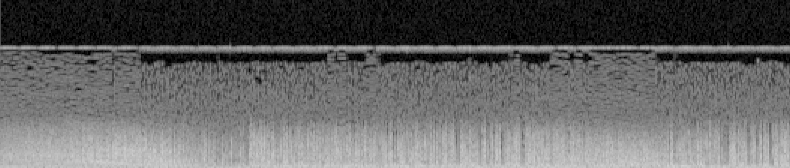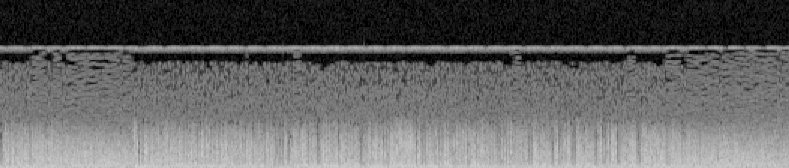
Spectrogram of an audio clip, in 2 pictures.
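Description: A bomber's propeller engines drone steadily, a dense noisy sound with no clear pitch, heard during the bombing attack run.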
